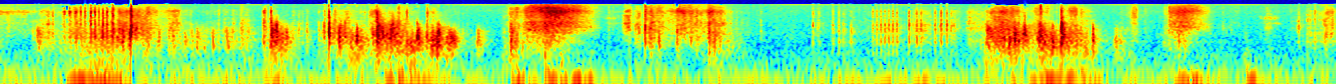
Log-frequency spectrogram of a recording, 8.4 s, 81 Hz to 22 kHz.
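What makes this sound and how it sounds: Bare fingertips and a palm rub across the printed pages of an open glossy paper magazine, the August 1991 edition of Electronic Musician, lying flat on a wooden table, then the pages are turned by hand. Bright, papery scraping and crinkling come in uneven bursts with quieter gaps between them, and each rustle stops quickly with almost no ring.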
